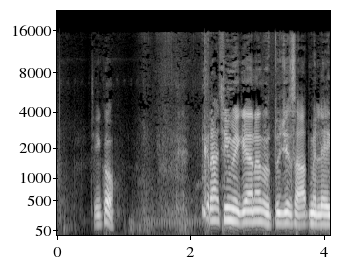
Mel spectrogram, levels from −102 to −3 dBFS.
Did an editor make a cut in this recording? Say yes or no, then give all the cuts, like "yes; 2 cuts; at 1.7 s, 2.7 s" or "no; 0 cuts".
yes; 1 cut; at 1.2 s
